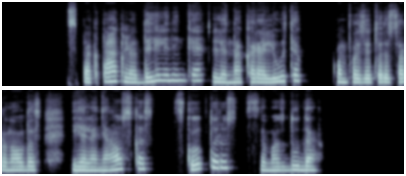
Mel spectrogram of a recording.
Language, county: Lithuanian, Kaunas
